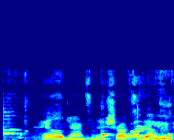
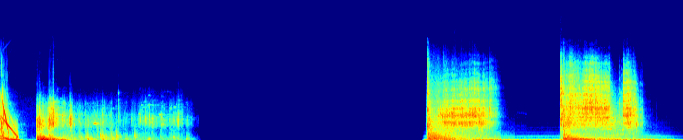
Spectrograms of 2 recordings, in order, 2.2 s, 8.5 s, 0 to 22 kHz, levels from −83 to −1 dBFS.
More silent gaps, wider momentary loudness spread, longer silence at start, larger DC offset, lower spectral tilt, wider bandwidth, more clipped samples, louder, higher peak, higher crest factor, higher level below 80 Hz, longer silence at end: second, none vs 2.51-5.28 s; second, 13 LU vs 22 LU; about the same, 0.05 s vs 0 s; neither; about the same, -4 dB/octave vs -3 dB/octave; second, 11.5 kHz vs 15 kHz; neither; second, -28 LUFS vs -14 LUFS; second, -12 dBFS vs 0 dBFS; about the same, 16 dB vs 18 dB; second, -74 dBFS vs -36 dBFS; about the same, 0 s vs 0.1 s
